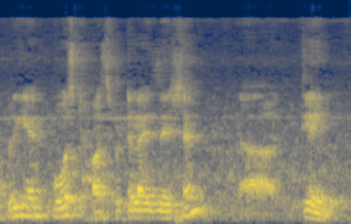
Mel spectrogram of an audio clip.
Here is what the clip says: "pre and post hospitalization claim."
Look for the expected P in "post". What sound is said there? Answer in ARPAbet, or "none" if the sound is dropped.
P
